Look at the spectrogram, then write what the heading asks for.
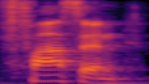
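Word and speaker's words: fasten: सुनना उसी तरह देखिए फसन टी एन आ रहा है टी नहीं पढ़ेगा फास बांधना ग्लीसन चमकना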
